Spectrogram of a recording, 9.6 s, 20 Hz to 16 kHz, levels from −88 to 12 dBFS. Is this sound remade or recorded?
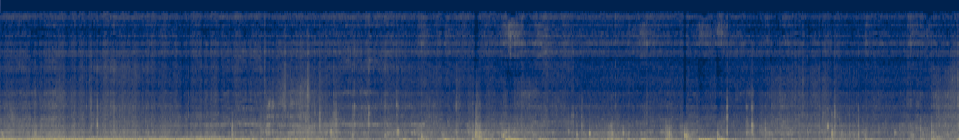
remade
